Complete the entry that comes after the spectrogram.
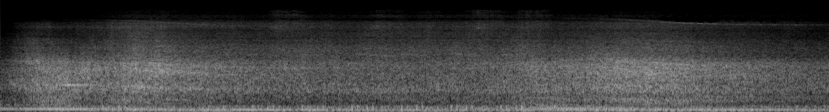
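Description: Express passenger train passing at speed: a dense rush of wheel and air noise over a steady low hum. It swells twice, about a second and a half in and again around six seconds in.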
